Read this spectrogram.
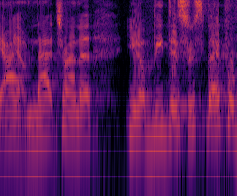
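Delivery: ordinary talk, nothing marked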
